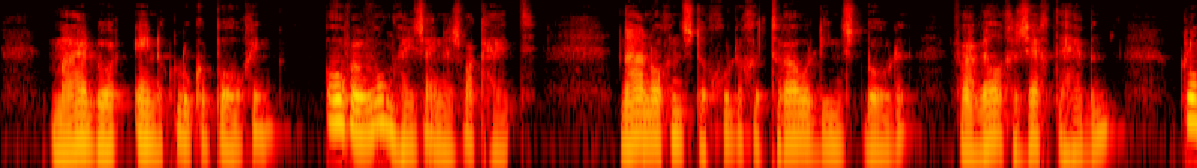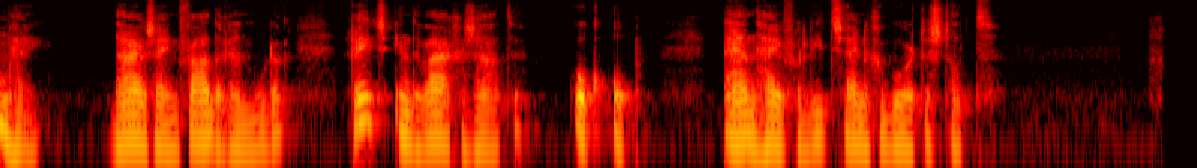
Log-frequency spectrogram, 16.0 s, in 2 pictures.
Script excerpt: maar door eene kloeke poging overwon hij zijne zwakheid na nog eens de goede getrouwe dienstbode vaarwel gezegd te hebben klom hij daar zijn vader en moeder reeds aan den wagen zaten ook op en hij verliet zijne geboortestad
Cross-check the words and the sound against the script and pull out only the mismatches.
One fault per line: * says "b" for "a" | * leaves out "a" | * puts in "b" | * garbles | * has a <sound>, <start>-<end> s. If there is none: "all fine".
* says "in" for "aan"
